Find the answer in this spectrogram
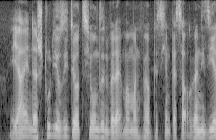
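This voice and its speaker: A man with a dark, mellow tone and medium pitch speaks at a very fast pace with fairly even intonation, on a very clean recording with a silent background. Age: 40s. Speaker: podcast host. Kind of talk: casual chat. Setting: outdoors in a park.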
